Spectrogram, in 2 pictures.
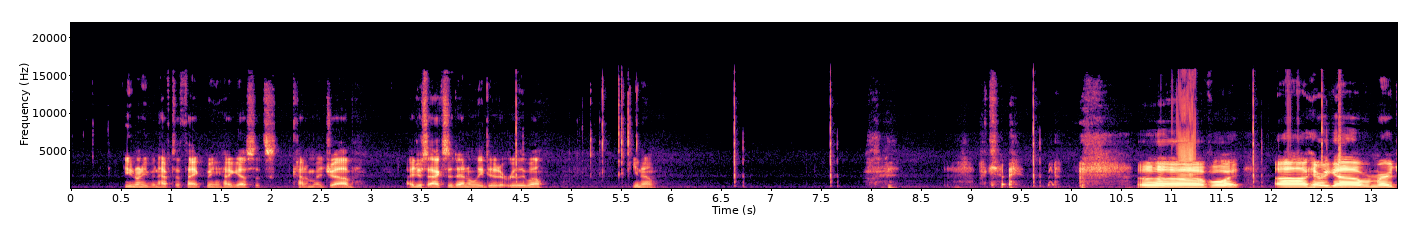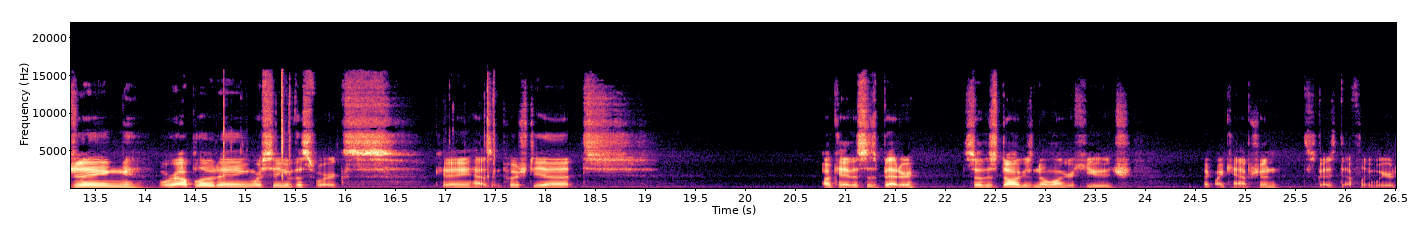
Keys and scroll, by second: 15.4 super+r, 17.6 super+r.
